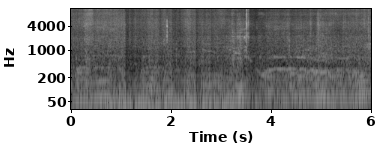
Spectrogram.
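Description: Off-road vehicle's engine running under load, low and steady, as it drives through and out of a creek bed, with a single sharp knock about three and a half seconds in.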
